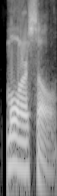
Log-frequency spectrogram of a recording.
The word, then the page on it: morsel: American English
